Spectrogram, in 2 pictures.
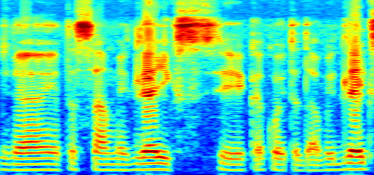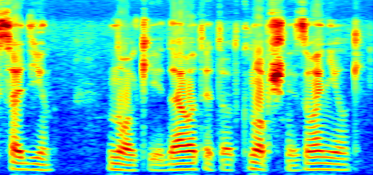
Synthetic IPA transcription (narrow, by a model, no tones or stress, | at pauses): d̪lʲɐɛt̪əsaməjəd̪lʲɐiksɪkɐko̞jt̪əd̪avod̪lʲɐiksɐdʲin | nokʲijəd̪avo̞t̪ɛt̪əvo̞t̪kno̞pə̥t͡ɕnəjzvɐnʲilˠkʲɪ̥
